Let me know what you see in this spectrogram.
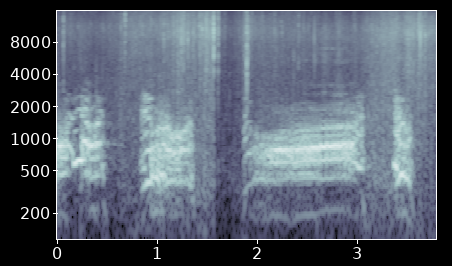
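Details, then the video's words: Dog Grapa of Vallezano following a wild boar trail outdoors, giving loud drawn-out bays: two short ones, a long steady howl of about a second, then a brief final yelp, with quiet gaps between. "GRAPA DE VALLEZANO EN RASTRO DE JABALI"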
